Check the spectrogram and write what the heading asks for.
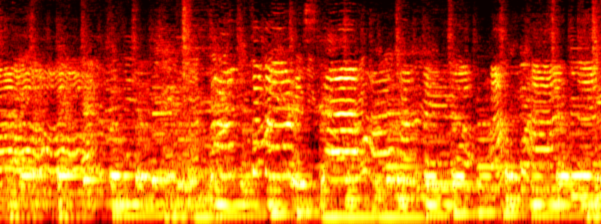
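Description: Live hot jazz band playing: a woman sings the melody with a wavering, vibrato-rich voice over clarinet and the band, with a steady bass line underneath.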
